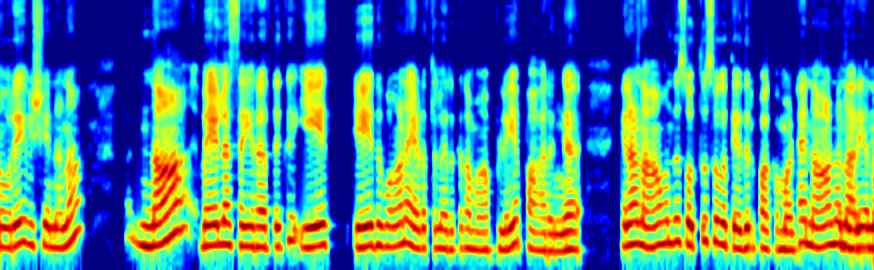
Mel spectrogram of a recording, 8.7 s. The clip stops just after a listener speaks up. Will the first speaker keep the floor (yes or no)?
yes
